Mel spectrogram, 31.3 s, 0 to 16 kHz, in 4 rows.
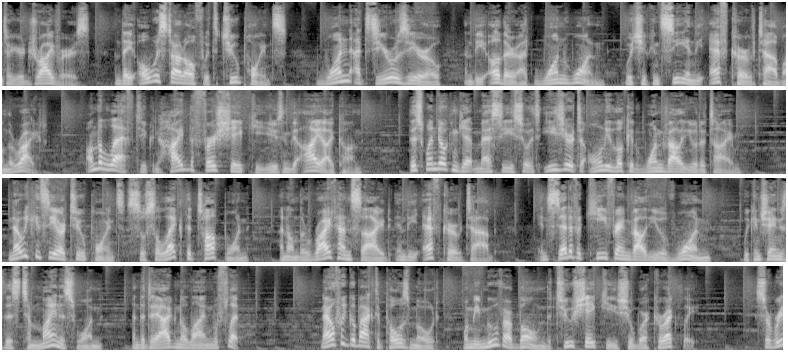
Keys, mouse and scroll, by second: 0.4 click, 4.1 click, 12.1 click, 18.1 click, 23.4-26.3 drag, 26.7 click, 27.2 click, 28.4 click, 28.9 g.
